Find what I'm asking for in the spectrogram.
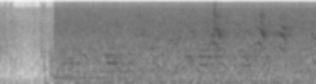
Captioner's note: bells tolling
